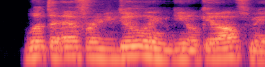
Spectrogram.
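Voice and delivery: mock screamed, yelled delivery full of alarm. Retelling what someone inside screamed during an argument: imitating someone screaming. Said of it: "she's screaming".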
